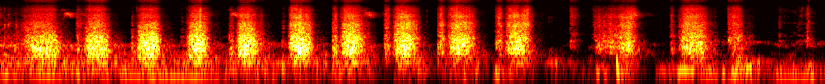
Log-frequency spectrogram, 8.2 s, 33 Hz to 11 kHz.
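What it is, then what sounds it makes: Pile rug being scrubbed. A small, foot-shaped, dirty textile pile rug, soaked and foamy with soap, is scrubbed by hand with a plastic bristle brush. About 16 wet, squishy, scraping strokes come in a steady back-and-forth rhythm, each a broad hiss reaching high into bright tones, with short gaps between them.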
